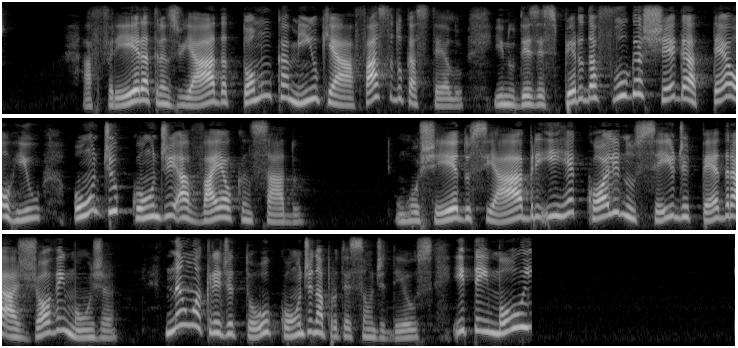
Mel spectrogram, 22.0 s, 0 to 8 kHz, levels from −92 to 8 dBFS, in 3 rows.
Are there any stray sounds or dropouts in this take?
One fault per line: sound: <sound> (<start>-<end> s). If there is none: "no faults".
no faults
